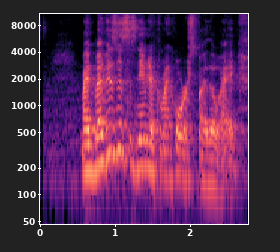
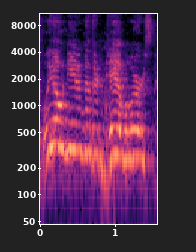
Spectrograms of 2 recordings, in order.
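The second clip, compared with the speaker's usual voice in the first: a higher mock gruff husband grumble; mimicking the annoyed husband, pitched up; 8 semitones higher than usual. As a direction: imitate him grumbling it.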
